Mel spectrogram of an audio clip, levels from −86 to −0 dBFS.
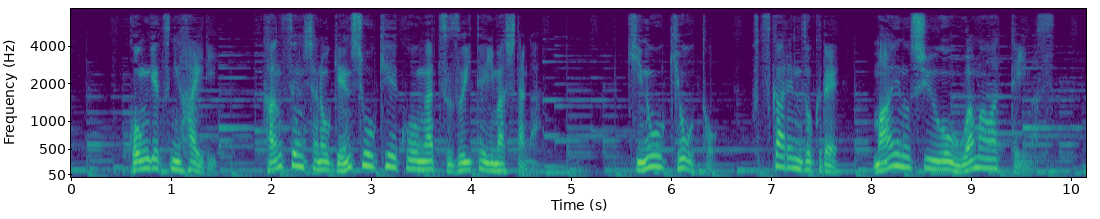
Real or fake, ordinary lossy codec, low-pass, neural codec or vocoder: real; none; 7.2 kHz; none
